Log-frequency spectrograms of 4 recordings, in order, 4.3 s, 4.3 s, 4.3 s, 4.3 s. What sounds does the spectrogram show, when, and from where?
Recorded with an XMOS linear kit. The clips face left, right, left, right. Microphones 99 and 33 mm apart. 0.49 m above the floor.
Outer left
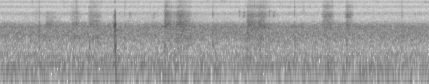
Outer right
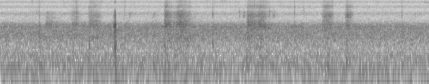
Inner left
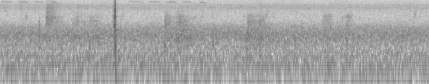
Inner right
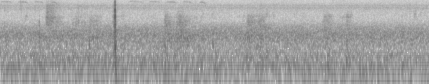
Only background noise.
